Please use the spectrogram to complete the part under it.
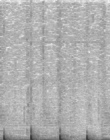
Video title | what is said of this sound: How to Bake Sourdough - Make Bread | oh that's a great sound um so this bread is done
